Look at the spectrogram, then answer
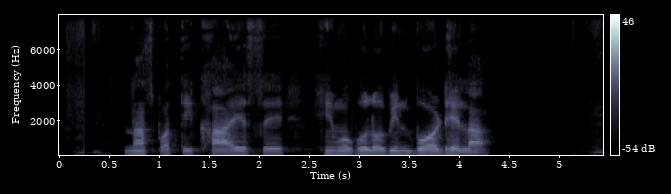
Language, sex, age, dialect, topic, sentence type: Bhojpuri, male, 18-24, Northern, agriculture, statement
